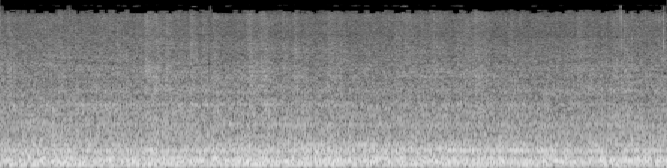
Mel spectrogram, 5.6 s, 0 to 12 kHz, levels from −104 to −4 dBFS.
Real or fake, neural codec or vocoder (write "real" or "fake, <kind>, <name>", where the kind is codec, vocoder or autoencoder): real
